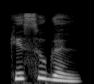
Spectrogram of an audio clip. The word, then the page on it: ಕಿಸುಗಲ್: kisugal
